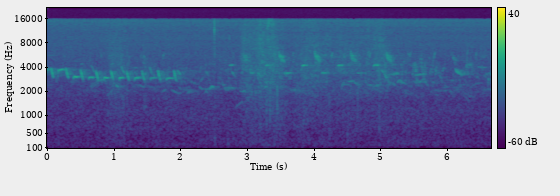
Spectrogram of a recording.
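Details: A woodlark (Lullula arborea) at the Šobes vineyard, Podyjí National Park, on 12 May 2016, opens with a quick run of liquid, repeated notes sliding gently downward, then softer scattered phrases over a steady outdoor hiss.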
